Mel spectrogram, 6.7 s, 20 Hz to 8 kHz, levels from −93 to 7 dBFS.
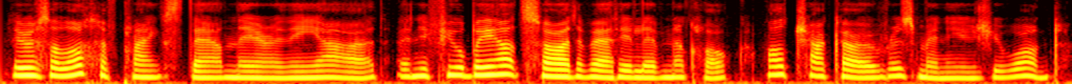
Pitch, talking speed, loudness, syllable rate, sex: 200 Hz, 240 wpm, -16 LUFS, 5.8 syllables/s, female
